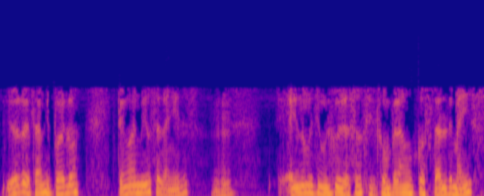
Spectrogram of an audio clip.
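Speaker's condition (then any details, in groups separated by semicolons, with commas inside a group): Parkinson's disease; seen last week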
